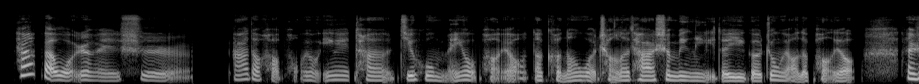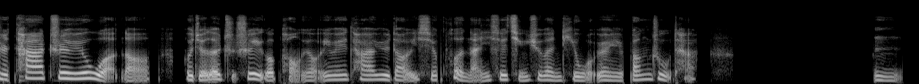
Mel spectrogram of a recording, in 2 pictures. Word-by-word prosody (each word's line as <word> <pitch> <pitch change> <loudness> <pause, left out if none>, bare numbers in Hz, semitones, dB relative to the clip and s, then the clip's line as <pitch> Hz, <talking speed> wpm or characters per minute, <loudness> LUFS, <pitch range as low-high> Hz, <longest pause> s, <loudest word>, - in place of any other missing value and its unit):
他 - - -1 0.2
把 195 - +4
我 195 -2 0
认 210 -2 -1
为 170 -2 -7
是 185 -3 -6 0.4
他 225 +2 -3
的 225 - -1
好 - - -6
朋 195 - -14
友， 190 - -6
因 200 +2 -6
为 210 -1 -4
他 195 -2 -3 0.2
几 205 - +2
乎 205 -1 -3
没 180 -1 -5
有 205 -1 0
朋 - - -6
友。 285 - -3
那 195 - -1
可 - - -4
能 180 +5 -2
我 185 -1 -1
成 - - 0
了 190 - +1
他 195 -2 +3
生 215 0 +3
命 190 -2 -1
里 170 -2 -4
的 - - +1
一 165 -1 +2
个 160 - +1
重 205 -1 -1
要 - - -1
的 - - 0
朋 - - -4
友。 - - +1 0.5
但 260 -3 +4
是 235 - +4
他 280 +2 +6
至 275 -1 +5
于 260 - +5
我 275 -1 +6
呢， - - -1 0.4
我 - - +4
觉 - - +4
得 - - +6
只 - - -4
是 255 - +3
一 240 - +6
个 185 - +3
朋 - - -5
友。 185 - -2
因 195 +3 0
为 220 +1 +1
他 220 -2 0
遇 220 -1 +3
到 200 -1 0
一 - - -1
些 205 - -1
困 190 - +1
难， 150 - -1
一 180 - -4
些 215 +2 +2
情 185 -4 +1
绪 215 - 0
问 200 -2 0
题， 185 - -3
我 180 -1 0
愿 195 -1 +1
意 175 - -2
帮 215 +3 0
助 235 - -1
他。 - - -5 1.8
嗯。 190 -3 -5
200 Hz, 250 characters per minute, -24 LUFS, 185-220 Hz, 1.8 s, 他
